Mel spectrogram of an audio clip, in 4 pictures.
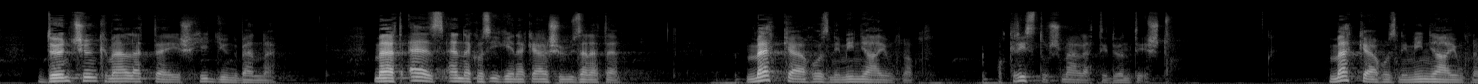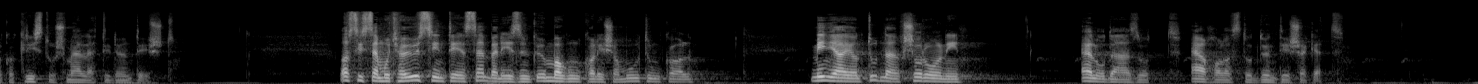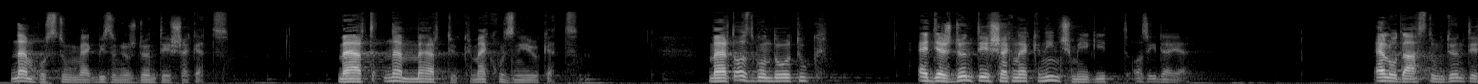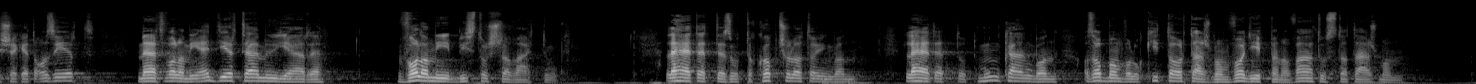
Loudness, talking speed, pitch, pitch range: -26 LUFS, 90 wpm, 125 Hz, 105-150 Hz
